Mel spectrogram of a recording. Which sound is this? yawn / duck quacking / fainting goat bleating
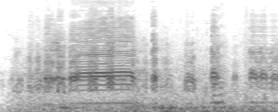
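duck quacking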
